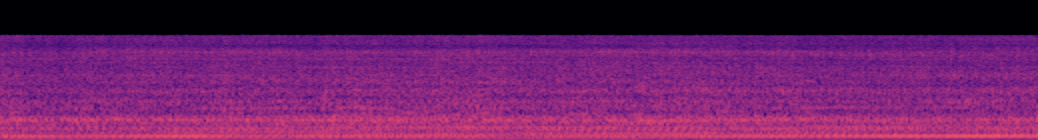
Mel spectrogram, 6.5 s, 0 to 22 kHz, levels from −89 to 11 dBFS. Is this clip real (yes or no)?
yes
